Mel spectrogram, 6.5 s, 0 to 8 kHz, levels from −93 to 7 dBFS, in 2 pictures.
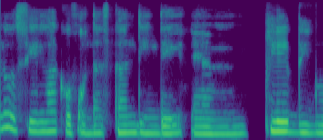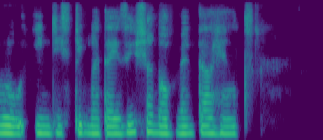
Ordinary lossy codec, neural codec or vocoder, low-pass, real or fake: none; codec, 32 kHz, 1.9 kbps, SNAC; 7.2 kHz; fake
